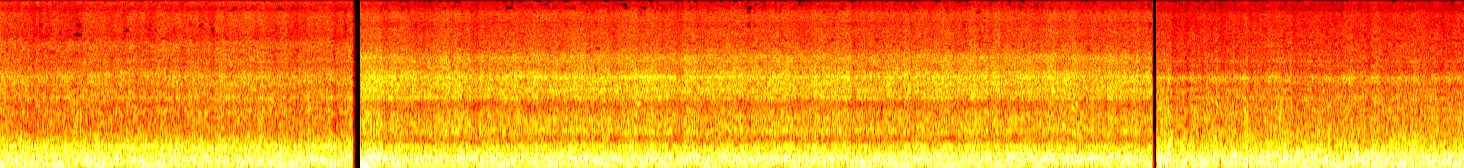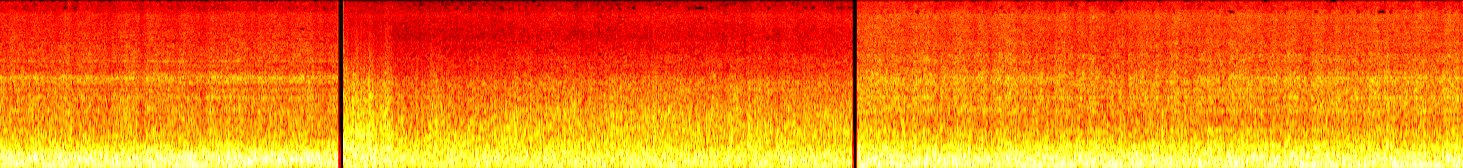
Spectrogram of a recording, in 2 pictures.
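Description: Outboard engines drone steadily at speed.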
